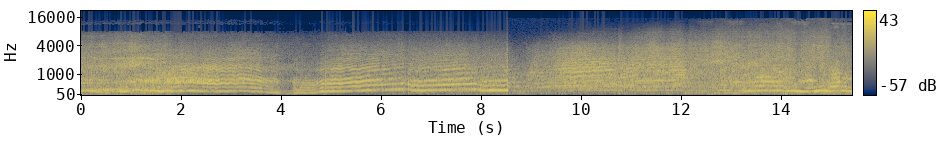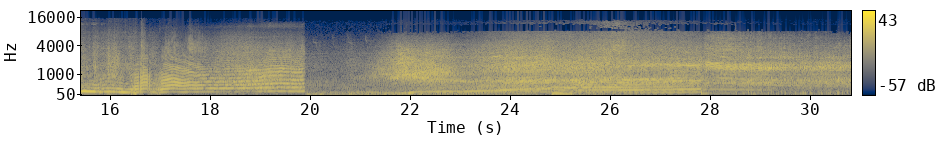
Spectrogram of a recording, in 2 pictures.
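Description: Rally cars at full throttle on a tarmac stage, one after another in three cuts: a Citroën Saxo, a Peugeot 206, then a Porsche 911's flat-six. Each engine revs up and drops repeatedly through gear changes and braking for bends, with some tyre squeal.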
